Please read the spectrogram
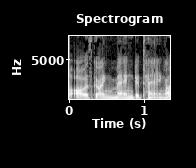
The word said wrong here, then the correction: Manangatang: I left out a syllable. It's actually Manangatang.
